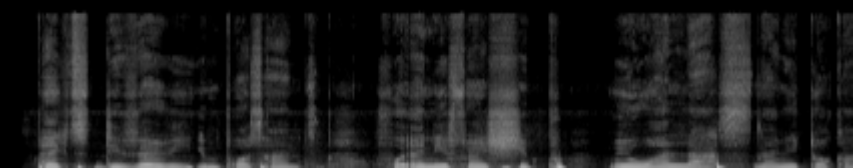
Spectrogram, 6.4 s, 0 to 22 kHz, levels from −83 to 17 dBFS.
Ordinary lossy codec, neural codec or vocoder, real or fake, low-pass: none; none; real; none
